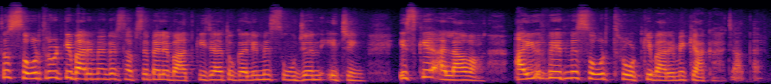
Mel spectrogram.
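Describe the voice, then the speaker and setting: A woman's voice: mid-range voice, lively intonation. A woman health show host, asking questions and prompting the guest with short backchannels. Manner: brisk prompting with frequent "hmm" backchannels. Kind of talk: interview hosting.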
